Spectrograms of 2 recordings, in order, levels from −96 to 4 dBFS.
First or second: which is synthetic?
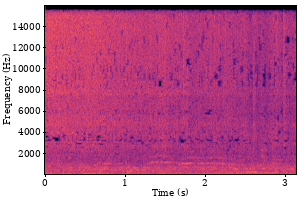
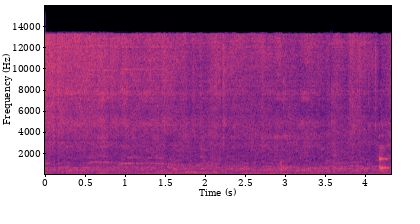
second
